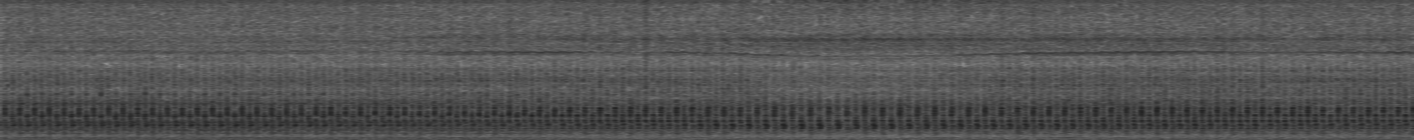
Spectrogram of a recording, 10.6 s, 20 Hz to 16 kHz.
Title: Range rover classic 3.5 v8 engine knock....video after 10secs.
